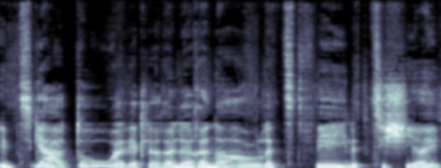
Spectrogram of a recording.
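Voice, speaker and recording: On a very clean recording with a silent background, a woman in a Quebec accent speaks at a fairly slow pace with ordinary pitch variation. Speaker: craft product demonstrator. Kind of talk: tutorial.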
